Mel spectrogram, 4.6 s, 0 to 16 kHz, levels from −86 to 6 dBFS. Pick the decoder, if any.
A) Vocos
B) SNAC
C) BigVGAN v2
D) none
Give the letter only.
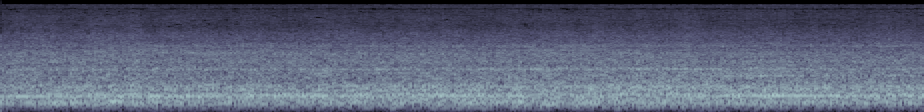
D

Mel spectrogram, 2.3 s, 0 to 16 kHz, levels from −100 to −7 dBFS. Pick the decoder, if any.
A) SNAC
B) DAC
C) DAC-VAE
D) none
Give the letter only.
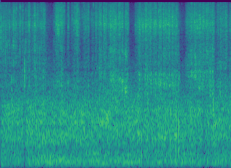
D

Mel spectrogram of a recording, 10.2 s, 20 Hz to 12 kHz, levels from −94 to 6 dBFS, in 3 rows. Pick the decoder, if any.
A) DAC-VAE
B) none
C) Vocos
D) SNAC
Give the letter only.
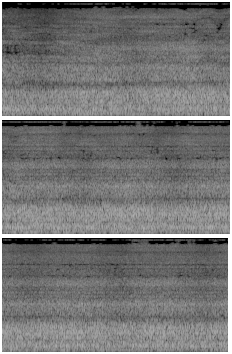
B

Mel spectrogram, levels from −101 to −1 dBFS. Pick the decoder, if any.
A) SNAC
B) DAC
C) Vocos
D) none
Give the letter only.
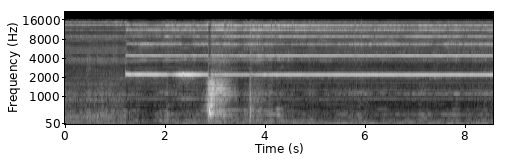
A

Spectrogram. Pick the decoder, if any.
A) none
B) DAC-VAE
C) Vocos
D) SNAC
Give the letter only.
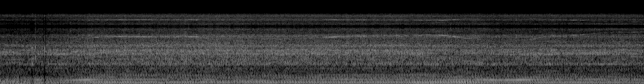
A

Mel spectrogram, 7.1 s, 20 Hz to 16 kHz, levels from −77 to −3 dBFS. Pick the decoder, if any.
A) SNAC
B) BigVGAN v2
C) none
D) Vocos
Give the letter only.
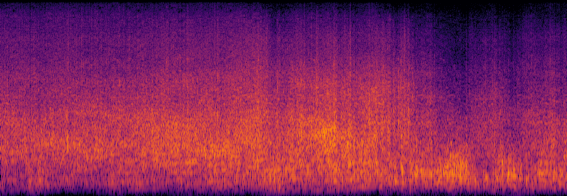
A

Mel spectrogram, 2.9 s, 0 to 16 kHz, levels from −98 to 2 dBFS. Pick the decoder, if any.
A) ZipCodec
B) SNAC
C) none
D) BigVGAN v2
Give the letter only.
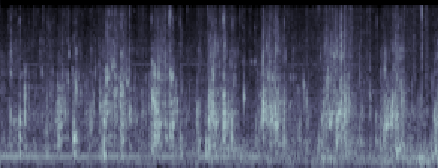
C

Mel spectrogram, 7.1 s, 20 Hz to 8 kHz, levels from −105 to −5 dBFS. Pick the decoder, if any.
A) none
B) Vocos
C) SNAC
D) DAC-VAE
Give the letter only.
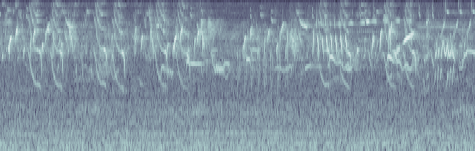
A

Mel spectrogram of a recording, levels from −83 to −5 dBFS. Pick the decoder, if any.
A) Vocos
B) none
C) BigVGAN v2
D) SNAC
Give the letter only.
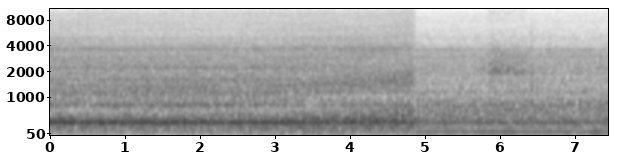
B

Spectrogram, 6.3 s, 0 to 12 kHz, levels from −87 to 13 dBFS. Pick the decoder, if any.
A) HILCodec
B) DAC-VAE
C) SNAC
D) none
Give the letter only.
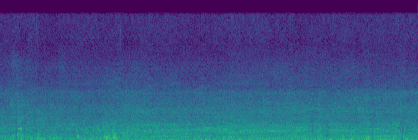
C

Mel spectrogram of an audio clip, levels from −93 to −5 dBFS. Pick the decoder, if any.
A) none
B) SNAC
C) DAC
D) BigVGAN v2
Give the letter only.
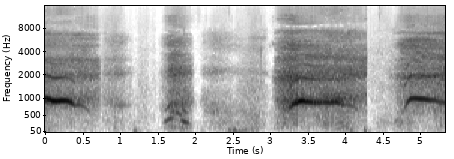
A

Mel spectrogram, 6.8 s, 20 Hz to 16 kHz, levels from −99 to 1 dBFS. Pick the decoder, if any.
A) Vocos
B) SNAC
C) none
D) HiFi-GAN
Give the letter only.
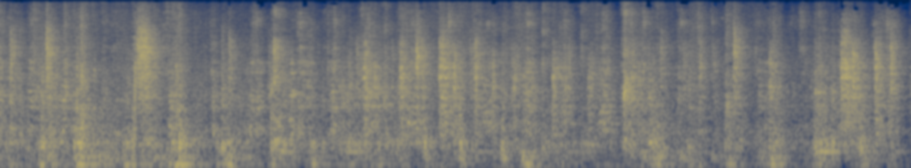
C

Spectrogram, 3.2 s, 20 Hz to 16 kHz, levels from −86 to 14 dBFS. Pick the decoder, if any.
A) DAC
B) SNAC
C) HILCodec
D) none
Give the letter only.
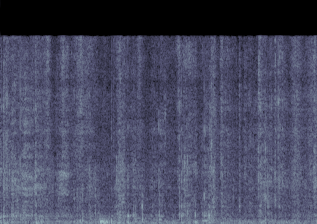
D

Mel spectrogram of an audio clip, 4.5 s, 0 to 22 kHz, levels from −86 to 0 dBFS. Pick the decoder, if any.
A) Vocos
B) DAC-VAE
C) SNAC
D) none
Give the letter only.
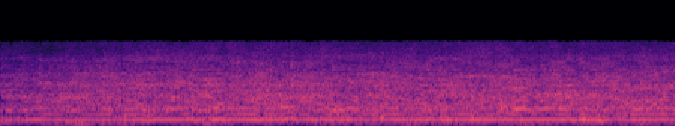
C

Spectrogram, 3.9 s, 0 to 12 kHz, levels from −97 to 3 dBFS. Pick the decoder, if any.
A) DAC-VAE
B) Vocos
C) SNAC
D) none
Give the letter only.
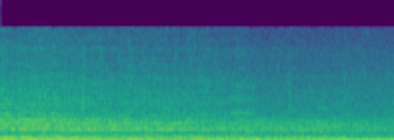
D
